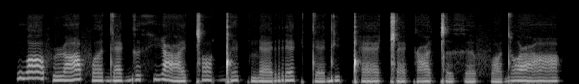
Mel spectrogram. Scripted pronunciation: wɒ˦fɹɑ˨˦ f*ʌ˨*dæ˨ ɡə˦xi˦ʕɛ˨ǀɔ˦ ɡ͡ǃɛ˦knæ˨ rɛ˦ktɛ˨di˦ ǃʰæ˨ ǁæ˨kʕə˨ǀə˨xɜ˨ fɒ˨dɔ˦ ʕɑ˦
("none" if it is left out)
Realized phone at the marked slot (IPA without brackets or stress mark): ʌ˨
